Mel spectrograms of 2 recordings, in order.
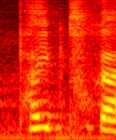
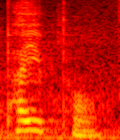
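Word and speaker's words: FIFO: 파이프가 아니라 파이포. 이건 뭐의 약자냐면 나중에 말기 알아들으면 뭐 기분 나쁠 거 없잖아요. 그죠? 파이프는 first란 뜻이에요. first in, 먼저 들어온 거. first out. 그 약자를 줘서 발음은 파이프 아니에요. 파이포라고 불러요.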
